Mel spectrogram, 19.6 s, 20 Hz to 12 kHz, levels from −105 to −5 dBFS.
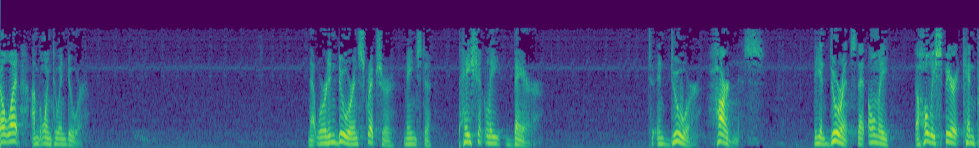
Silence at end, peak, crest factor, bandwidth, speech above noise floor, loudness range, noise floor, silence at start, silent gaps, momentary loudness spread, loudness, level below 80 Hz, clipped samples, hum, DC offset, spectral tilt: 0 s; -4 dBFS; 22 dB; 6.4 kHz; 42 dB; 12 LU; -67 dBFS; 0 s; none; 19 LU; -25 LUFS; -64 dBFS; under 0.1%; none; under 0.1%; -7.5 dB/octave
